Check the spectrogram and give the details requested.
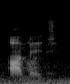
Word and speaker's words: homage: to say a word the correct pronunciation of this word is homage homage time English was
